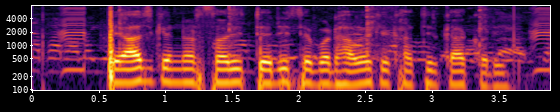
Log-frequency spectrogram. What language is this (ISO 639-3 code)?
bho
